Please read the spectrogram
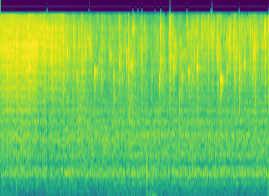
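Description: Hot oil sizzling steadily around whole spices frying in a pan, with a few faint crackles near the end: the tempering stage, with the mustard seeds heating until they splutter.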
